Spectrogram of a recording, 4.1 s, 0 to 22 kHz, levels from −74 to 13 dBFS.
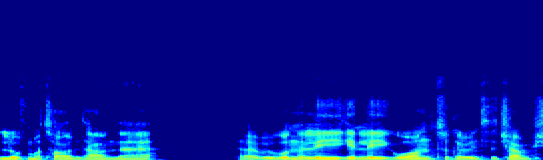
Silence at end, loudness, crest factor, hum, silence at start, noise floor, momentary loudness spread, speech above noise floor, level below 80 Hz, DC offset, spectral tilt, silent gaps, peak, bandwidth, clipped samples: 0 s; -24 LUFS; 18 dB; none; 0 s; -75 dBFS; 11 LU; 52 dB; -68 dBFS; under 0.1%; -6 dB/octave; none; -6 dBFS; 11 kHz; under 0.1%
